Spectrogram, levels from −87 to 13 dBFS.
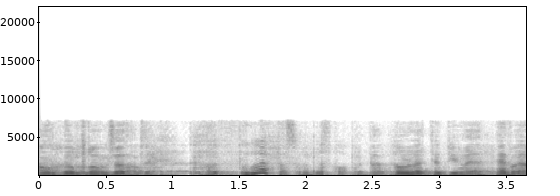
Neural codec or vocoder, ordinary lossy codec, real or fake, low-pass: codec, 16 kHz, 1 kbps, FunCodec, trained on Chinese and English, 50 frames a second; none; fake; 7.2 kHz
